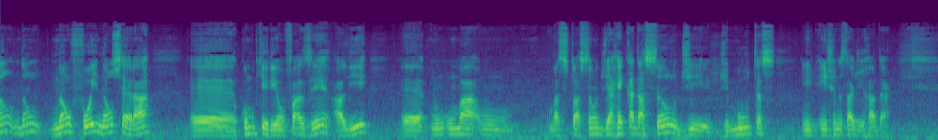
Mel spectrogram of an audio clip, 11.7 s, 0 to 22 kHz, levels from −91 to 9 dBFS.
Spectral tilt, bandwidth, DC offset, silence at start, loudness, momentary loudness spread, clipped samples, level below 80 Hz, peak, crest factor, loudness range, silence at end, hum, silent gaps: -5.5 dB/octave; 12.5 kHz; under 0.1%; 0 s; -19 LUFS; 12 LU; under 0.1%; -44 dBFS; -2 dBFS; 18 dB; 3 LU; 0 s; none; none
